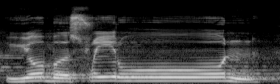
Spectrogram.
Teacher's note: با میں یہاں پہ یب میں کلکلہ کرنا ہے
